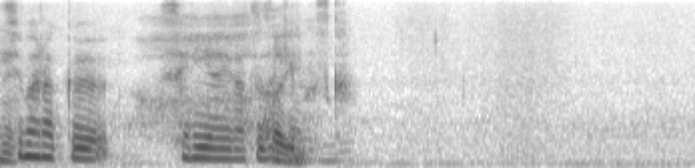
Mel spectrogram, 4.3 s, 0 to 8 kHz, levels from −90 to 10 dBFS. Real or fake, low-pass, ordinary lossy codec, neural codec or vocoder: real; none; none; none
